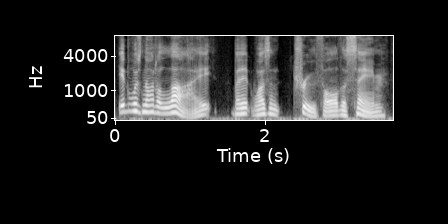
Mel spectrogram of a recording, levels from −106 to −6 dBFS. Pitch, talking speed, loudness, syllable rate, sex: 140 Hz, 180 wpm, -19 LUFS, 3.8 syllables/s, male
